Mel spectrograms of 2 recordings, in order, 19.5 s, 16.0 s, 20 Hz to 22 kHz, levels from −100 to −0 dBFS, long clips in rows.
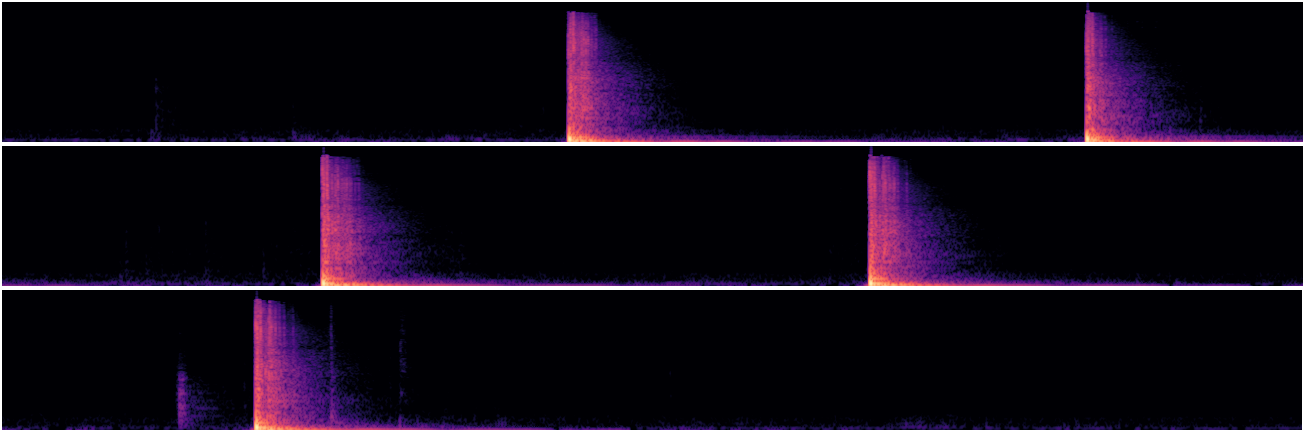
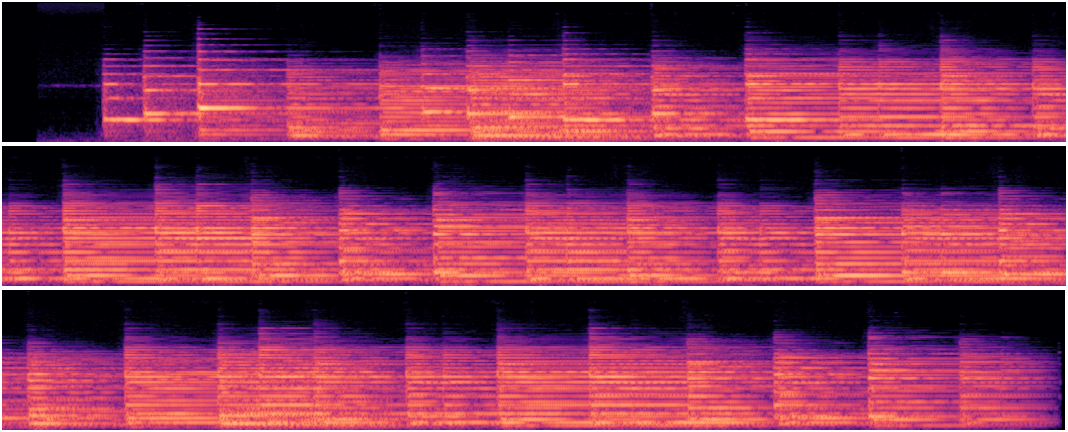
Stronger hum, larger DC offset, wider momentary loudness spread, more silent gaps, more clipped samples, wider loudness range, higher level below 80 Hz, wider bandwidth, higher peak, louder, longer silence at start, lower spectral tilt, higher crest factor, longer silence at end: neither; neither; first, 20 LU vs 6 LU; neither; neither; about the same, 3 LU vs 1 LU; first, -34 dBFS vs -56 dBFS; first, 15.5 kHz vs 7.8 kHz; first, 0 dBFS vs -4 dBFS; about the same, -21 LUFS vs -19 LUFS; first, 2.85 s vs 0.5 s; about the same, -6.5 dB/octave vs -6 dB/octave; first, 28 dB vs 16 dB; first, 4.9 s vs 0.1 s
